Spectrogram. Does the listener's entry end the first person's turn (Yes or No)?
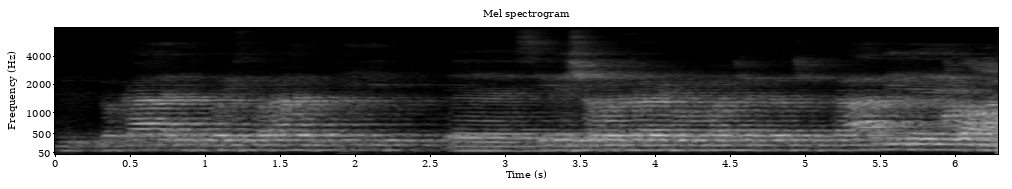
Yes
